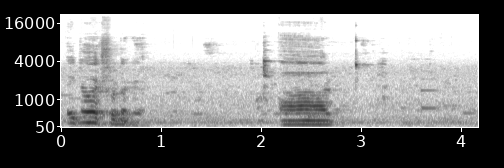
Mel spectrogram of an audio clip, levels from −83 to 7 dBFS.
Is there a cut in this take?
no; 0 cuts

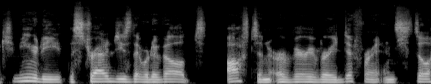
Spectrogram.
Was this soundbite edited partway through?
no; 0 cuts

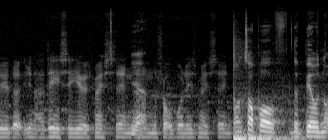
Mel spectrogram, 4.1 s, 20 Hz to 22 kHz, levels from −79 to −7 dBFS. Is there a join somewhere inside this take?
yes; 1 cut; at 2.8 s

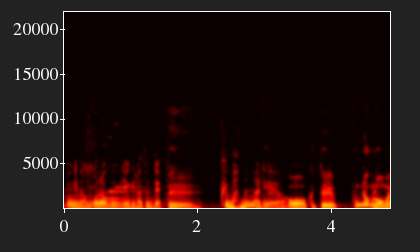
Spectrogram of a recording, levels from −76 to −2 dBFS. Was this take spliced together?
no; 0 cuts

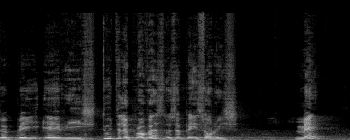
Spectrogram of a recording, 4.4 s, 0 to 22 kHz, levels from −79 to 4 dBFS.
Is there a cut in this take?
no; 0 cuts

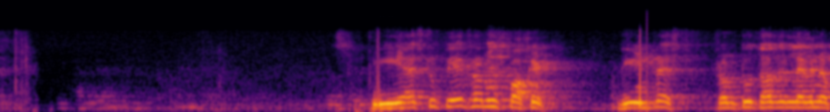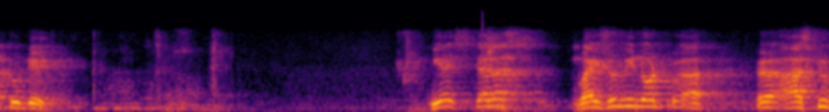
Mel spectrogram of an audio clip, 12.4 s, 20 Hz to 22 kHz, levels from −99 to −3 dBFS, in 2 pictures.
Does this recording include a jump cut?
no; 0 cuts

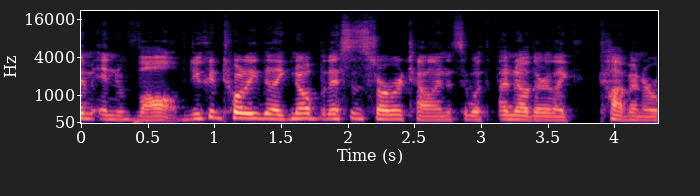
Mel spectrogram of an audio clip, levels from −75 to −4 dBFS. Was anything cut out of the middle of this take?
yes; 1 cut; at 3.1 s

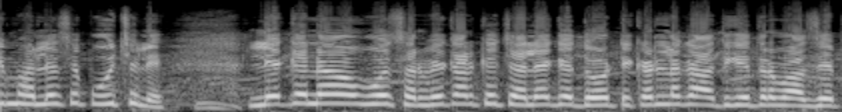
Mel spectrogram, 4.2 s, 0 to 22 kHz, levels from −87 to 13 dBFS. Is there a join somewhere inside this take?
no; 0 cuts

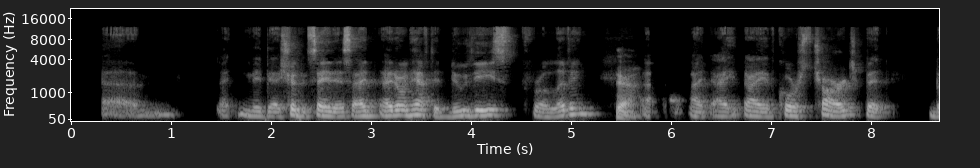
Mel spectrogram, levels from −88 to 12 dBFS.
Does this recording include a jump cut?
no; 0 cuts

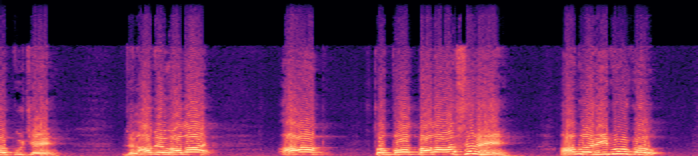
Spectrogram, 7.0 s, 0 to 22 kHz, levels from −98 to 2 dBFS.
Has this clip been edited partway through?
no; 0 cuts

